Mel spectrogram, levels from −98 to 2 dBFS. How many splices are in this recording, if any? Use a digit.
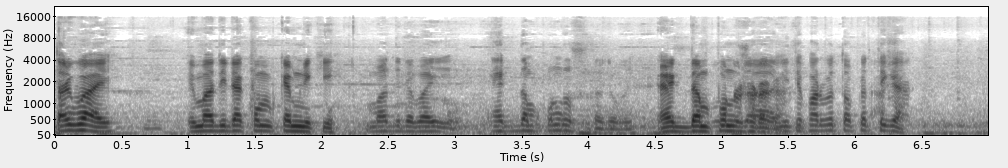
1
